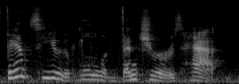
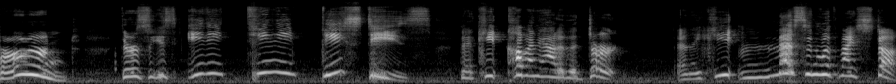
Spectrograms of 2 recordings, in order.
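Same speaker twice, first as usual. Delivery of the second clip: effortful, strained put-on voice, very high and loud; 12 semitones higher, 9 dB louder than usual. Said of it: "I can't do that voice for very long without hurting myself".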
